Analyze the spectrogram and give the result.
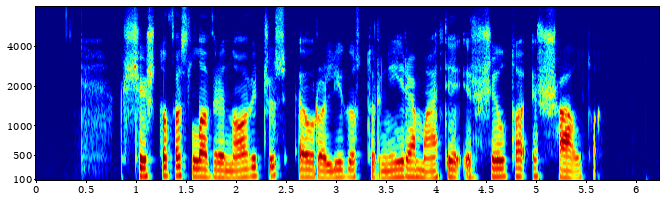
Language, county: Lithuanian, Vilnius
